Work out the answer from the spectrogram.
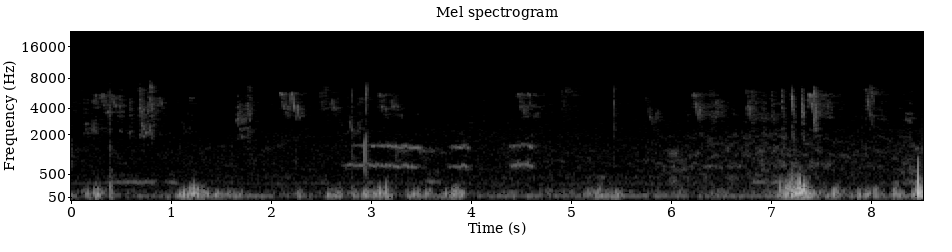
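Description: Small birds chirping in many short high notes, with a few brief clear whistled calls a little past the middle. Low muffled thumps come and go underneath, the loudest about seven seconds in.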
